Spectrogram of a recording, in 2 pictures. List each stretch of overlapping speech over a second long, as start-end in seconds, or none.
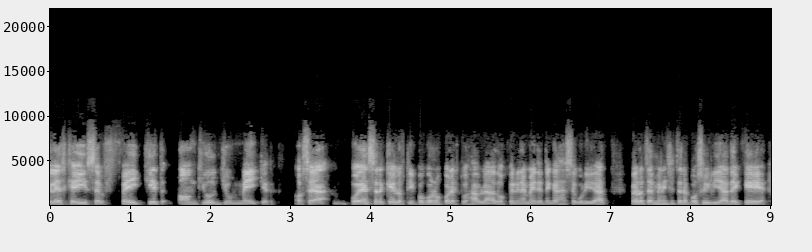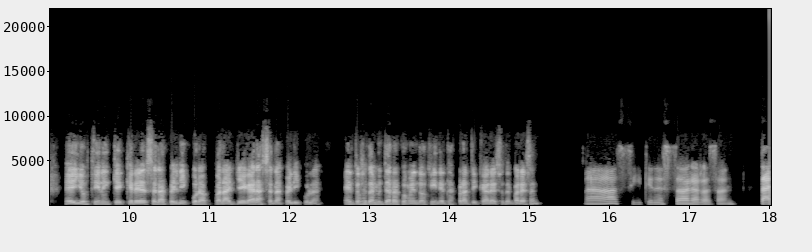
none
